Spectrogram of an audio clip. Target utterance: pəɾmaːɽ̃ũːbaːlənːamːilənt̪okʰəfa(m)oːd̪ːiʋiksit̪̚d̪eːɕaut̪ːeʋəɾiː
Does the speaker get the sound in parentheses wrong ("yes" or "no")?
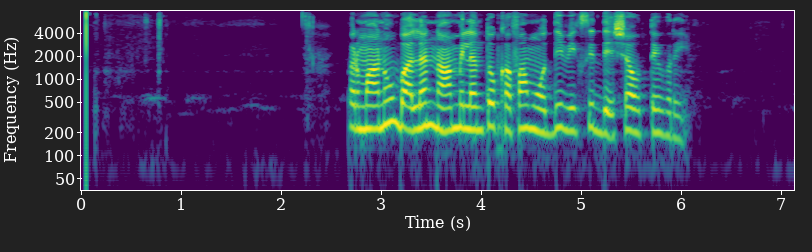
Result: no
